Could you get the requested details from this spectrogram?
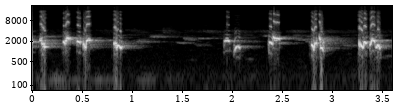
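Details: Sooty-headed bulbul singing ropelan goklikan for songbird training: a burst of quick clicking chirps, a pause with soft whistles, then further chirps spaced about half a second apart.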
